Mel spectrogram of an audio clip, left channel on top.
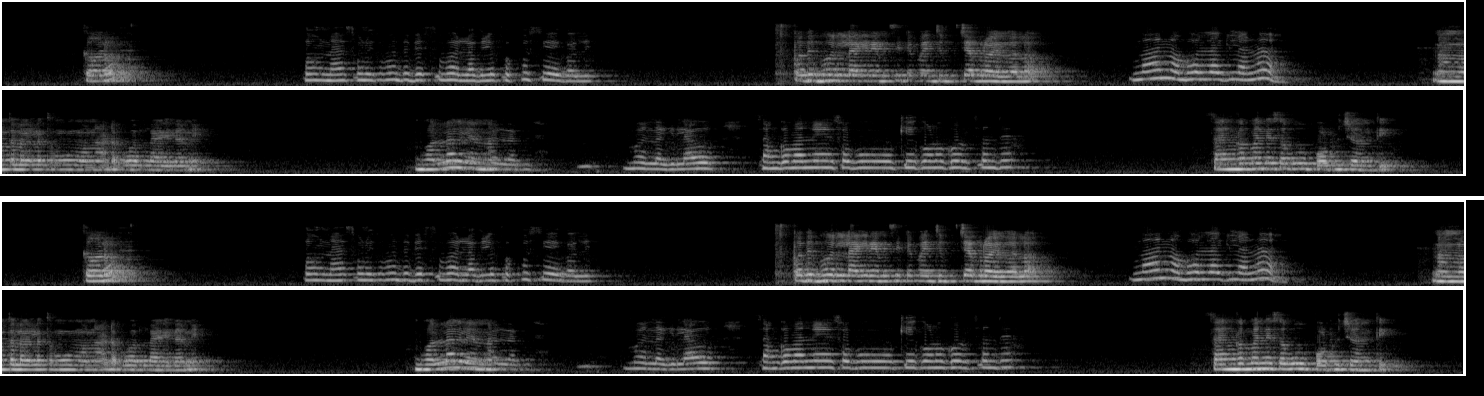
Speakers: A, on the right; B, on the left.
A: କଣ?
B: ତୋ ନାଁ ଶୁଣିକି ମତେ ବେଶୀ ଭଲ ଲାଗିଲା ତୁ ଖୁସି ହେଇଗଲି।
A: ବୋଧେ ଭଲ ଲାଗିଲେଣିି ସେଇଟା ପାଇଁ ଚୁପଚାପ ରହିଗଲ।
B: ନା ନା ଭଲ ଲାଗିଲା ନା
A: ନ ମତେ ଲାଗିଲା ତୁମକୁ ମୋ ନାଟା ଭଲ ଲାଗିଲାନି ଭଲ ଲାଗିଲା
B: ଭଲ ଲାଗିଲ ଭଲ ଲାଗିଲା ଆଉ ସାଙ୍ଗ ମାନେ ସବୁ କିଏ କଣ କରୁଛନ୍ତି?
A: ସାଙ୍ଗମାନୋନ ସବୁ ପଢ଼ୁଚନ୍ତି।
